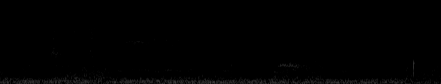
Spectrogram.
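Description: Near silence with a faint, steady low buzz from a carpenter bee on the ground in the grass, downed by permethrin spray.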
